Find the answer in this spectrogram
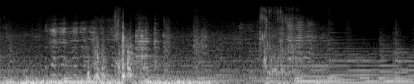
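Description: Goats bleating over background music; the music takes over near the end.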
